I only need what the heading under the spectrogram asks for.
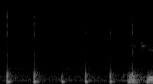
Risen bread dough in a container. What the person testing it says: a little hollow or something so it seems about ready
